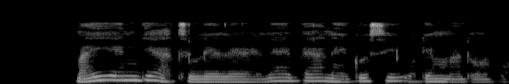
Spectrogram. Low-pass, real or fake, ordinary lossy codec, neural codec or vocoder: 7.2 kHz; real; none; none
